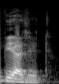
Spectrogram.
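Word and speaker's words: Piaget: first इ जन gene पियाजट इसमें टी प्र टी जो होता है साइलेंट होता है पियाजे कहते हैं इन्हे एलस वाइगोत्सकी इवान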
